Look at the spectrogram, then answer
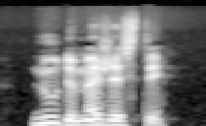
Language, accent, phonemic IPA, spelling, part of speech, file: French, France, /nu d(ə) ma.ʒɛs.te/, nous de majesté, noun, LL-Q150 (fra)-nous de majesté.wav
- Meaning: royal we, majestic plural (plural used by a sovereign)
